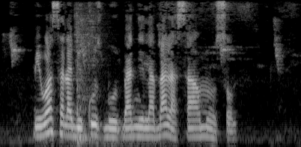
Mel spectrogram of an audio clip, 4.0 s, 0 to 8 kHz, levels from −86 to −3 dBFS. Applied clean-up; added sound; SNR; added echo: none; Explosion; 17 dB; none.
